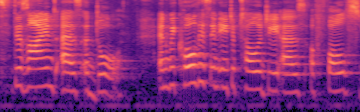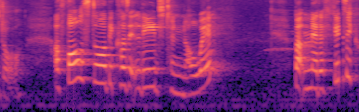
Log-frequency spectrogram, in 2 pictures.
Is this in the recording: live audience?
yes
